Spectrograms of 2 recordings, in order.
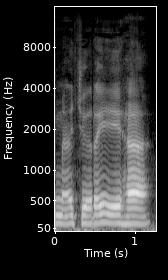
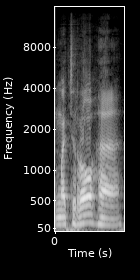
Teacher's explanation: Bismillahi majreha, bukan majroha, tapi apa? Majre, re itu imalah.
